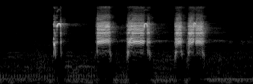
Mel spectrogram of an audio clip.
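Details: Black francolin (Francolinus francolinus), call.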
